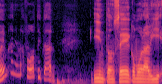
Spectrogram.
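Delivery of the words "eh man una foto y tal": put-on high-pitched kid voice, far from his own; excited kid asking. Excited kid asking him for a photo, squeaky. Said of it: "un peladito me reconoció".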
